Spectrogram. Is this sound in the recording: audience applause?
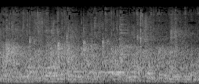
yes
